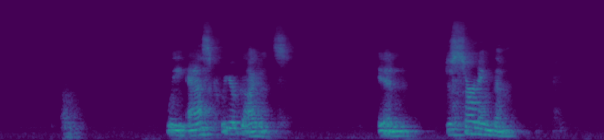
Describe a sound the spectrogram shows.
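An elderly woman speaks calmly into a microphone, reading out in pauses.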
